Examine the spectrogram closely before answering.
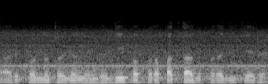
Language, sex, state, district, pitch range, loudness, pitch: Tulu, male, Karnataka, Dakshina Kannada, 95-100 Hz, -18 LUFS, 95 Hz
